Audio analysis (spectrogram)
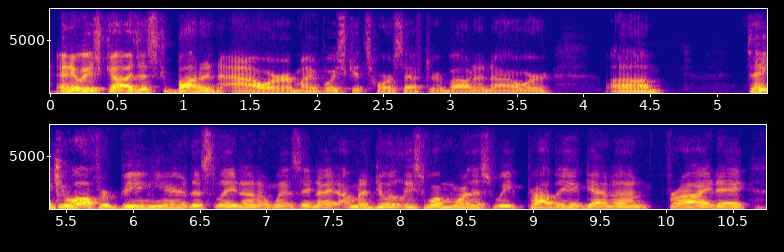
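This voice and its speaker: Hoarse guy rambling on a livestream, keeps saying guys and okay, dull lo-fi sound. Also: medium pitch, a little fast, a little mellow. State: voice getting hoarse. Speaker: political candidate livestreaming. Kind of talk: casual livestream talk to viewers.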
